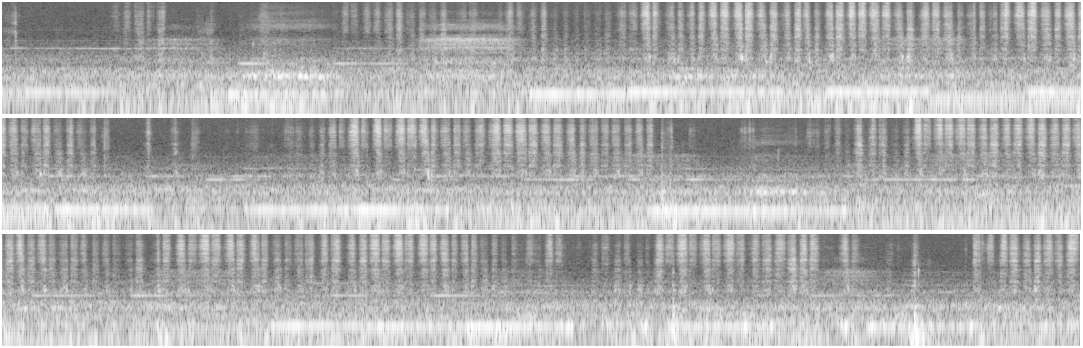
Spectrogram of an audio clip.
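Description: Felt-tip marker rubbing back and forth on paper, colouring in a large area. The rapid strokes come in stretches of a few seconds each, with short pauses between.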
